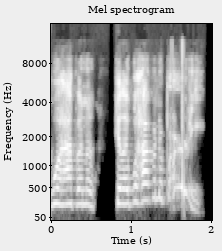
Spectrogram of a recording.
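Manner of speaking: high mock voice of a dazed linebacker; imitating the linebacker. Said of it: "He's like".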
